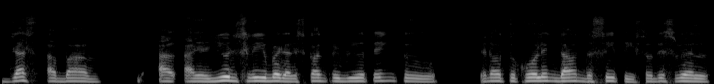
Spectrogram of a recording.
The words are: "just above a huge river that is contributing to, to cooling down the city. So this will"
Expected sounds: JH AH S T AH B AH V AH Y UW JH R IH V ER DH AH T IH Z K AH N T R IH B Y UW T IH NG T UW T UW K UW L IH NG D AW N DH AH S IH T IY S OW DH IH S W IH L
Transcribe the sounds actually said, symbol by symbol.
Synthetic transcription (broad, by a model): JH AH S T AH B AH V AH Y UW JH R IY B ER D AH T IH S K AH N T R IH B Y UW T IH NG T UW T UW K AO L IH NG D AW N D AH S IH T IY S OW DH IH S W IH L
